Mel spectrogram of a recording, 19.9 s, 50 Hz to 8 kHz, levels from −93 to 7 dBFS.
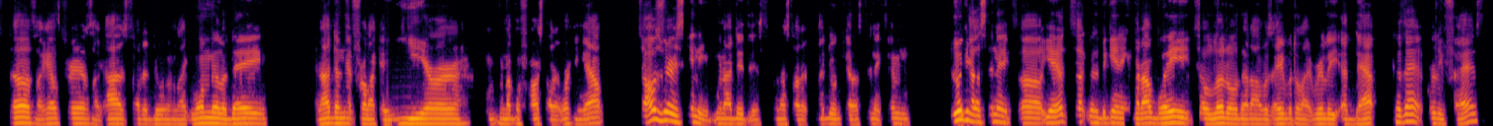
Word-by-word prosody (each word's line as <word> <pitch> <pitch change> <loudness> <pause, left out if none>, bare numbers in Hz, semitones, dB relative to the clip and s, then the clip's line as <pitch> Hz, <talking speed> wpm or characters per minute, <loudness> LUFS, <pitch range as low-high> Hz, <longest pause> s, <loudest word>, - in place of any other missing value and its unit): stuff, 130 -1 +4
like, 105 0 -5
health 120 0 0
trends, 120 -1 -1
like 105 -2 -8
I 115 0 +2
started 110 0 -7
doing, 110 -1 -2
like, 105 -1 -4
1 125 +3 +2
meal 125 -2 +5
a - - +2
day, 120 +1 +3 0.8
and 110 - -3
I'd 120 +1 +3
done 125 -1 +3
that 120 - -4
for, 115 -1 -1
like, 110 0 -1
a 105 - -1
year 115 0 +2 0.3
b 110 - -6
know, 110 - +1
before 110 0 -4
I - - -1
started 105 -1 -5
working 110 -2 -4
out. 125 +3 +1 0.5
So, - - -2
I - - +5
was 215 -3 +5
very 185 -4 +5
skinny 135 -5 -2
when 120 -1 -3
I 115 0 +1
did 115 -1 -1
this, 105 +1 -7 0.2
when 110 - -5
I - - -2
started, 110 -2 -5 0.2
like, 110 +1 -6
doing 115 -1 -2
calisthenics 110 0 -5
I - - -1
mean, 115 -2 -4 0.6
doing 205 +3 +7
calisthenics, 160 -5 0
uh, 125 -1 +2
yeah, 135 +2 +3
it 160 - -4
sucked 155 -1 -5
in 145 - 0
the 130 - -1
beginning, 125 0 0
but 120 0 +1
I 125 +1 +6
weighed 125 +1 +3
so 120 - -2
little 120 0 +4
that 110 0 -1
I 110 -1 -2
was 110 -1 -3
able 115 0 0
to, 120 - -2
like, 110 -2 -2
really 115 -1 0
adapt 110 +3 -1 0.3
to 150 - +2
that 170 0 +1
really 120 -2 -2 0.2
fast, 155 +11 -1
115 Hz, 215 wpm, -21 LUFS, 110-125 Hz, 0.8 s, doing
